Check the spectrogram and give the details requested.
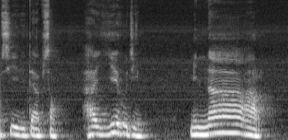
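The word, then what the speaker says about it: נַעַר: Min na'ar. Na'ar est un mot qui est millerel. Donc on ralentit sur le nun.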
